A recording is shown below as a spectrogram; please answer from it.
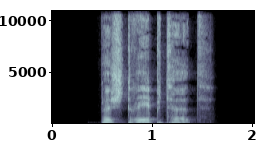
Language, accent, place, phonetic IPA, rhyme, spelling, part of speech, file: German, Germany, Berlin, [bəˈʃtʁeːptət], -eːptət, bestrebtet, verb, De-bestrebtet.ogg
- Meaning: inflection of bestreben: 1. second-person plural preterite 2. second-person plural subjunctive II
